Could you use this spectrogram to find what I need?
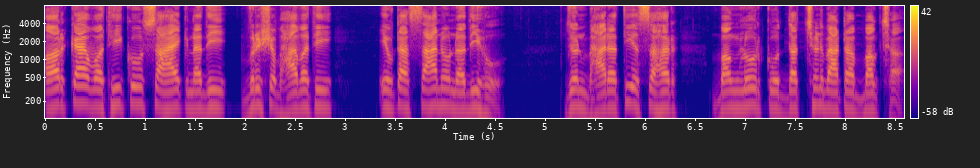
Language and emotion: Nepali, neutral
